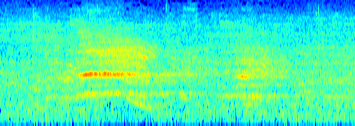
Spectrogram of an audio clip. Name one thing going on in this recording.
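A man shouts from across an open outdoor space.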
